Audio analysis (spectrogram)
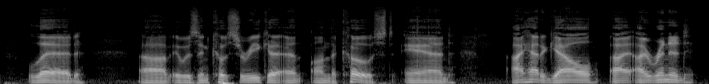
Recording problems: none

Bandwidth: 15 kHz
